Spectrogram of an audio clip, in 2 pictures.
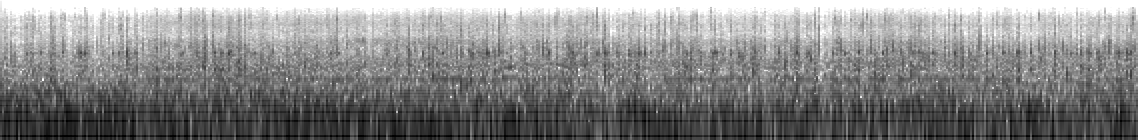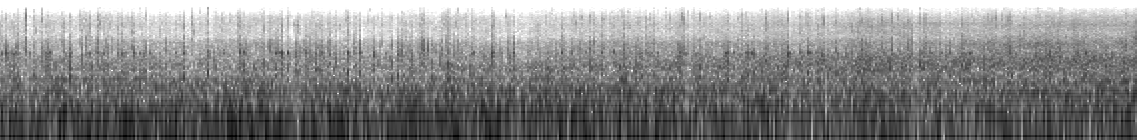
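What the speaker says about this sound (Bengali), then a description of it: "বৃষ্টির ফোঁটা তো পড়তেছে না, সে একটা গুলি লাগতেছে এত বড় বড়" Heavy rain, with very large drops, pours down dense and steady over a road during a motorbike ride, producing a constant loud hiss and roar mixed with wind and engine noise, without a break.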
